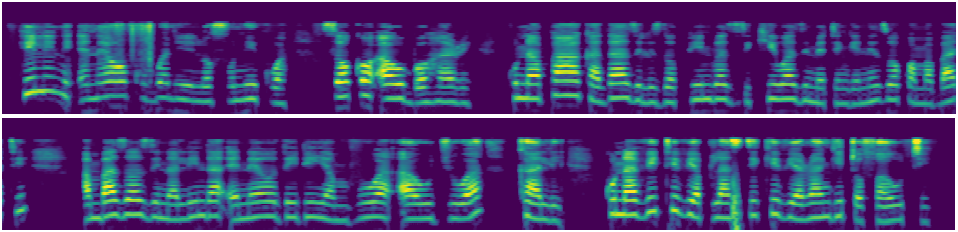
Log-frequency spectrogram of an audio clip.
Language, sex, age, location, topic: Swahili, female, 25-35, Nairobi, finance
